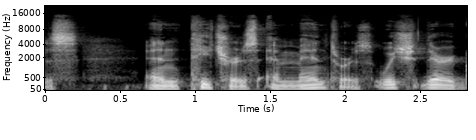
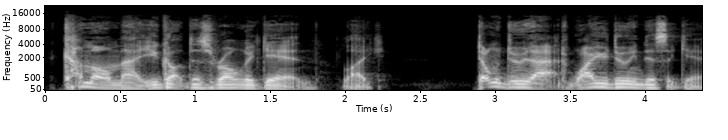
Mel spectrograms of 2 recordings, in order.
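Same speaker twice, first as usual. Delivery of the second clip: put-on harsh, stern, wrathful scolding father voice. Retelling how the speaker used to scold themselves: imitating harsh self-talk. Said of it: "talk to myself was in a very harsh way".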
